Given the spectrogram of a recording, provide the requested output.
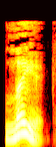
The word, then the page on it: laic: British English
